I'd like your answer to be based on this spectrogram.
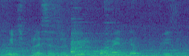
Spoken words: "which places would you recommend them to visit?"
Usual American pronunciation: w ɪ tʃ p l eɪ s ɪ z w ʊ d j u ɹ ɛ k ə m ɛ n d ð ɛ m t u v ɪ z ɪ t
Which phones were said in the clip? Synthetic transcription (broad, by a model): w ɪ tʃ p l eɪ s ɪ z w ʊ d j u ɹ ɛ k ə m ɛ n d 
